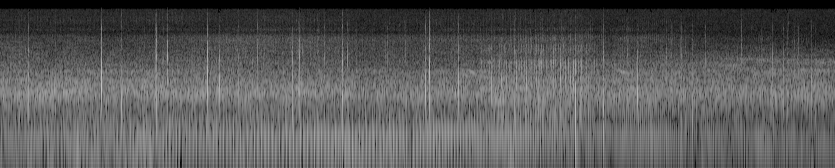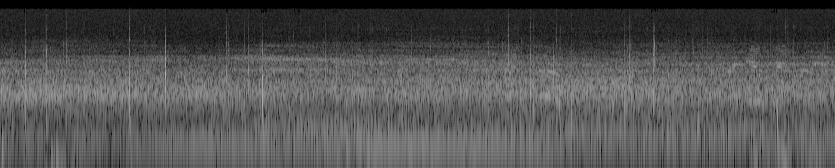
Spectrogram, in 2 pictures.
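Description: Outdoor ambience with a steady low engine hum that shifts in pitch about eight seconds in, scattered faint ticks, and faint distant voices.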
